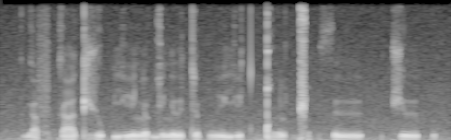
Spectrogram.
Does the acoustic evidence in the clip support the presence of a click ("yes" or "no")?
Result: yes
